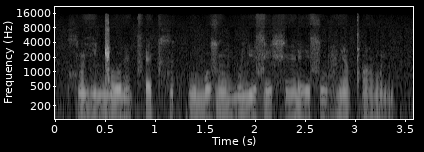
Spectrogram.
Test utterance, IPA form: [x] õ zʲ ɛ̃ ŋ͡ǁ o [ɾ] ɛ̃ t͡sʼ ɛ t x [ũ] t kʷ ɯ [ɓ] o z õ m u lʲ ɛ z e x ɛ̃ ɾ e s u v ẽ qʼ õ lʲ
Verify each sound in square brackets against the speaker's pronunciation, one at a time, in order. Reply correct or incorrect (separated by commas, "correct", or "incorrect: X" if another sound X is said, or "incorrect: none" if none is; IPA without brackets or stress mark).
correct, correct, incorrect: u, incorrect: m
